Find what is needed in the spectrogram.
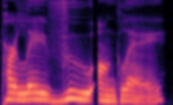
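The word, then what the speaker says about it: parlez-vous: Pronounced parlay vu, it means, "Do you speak English?"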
